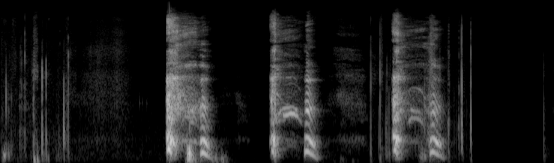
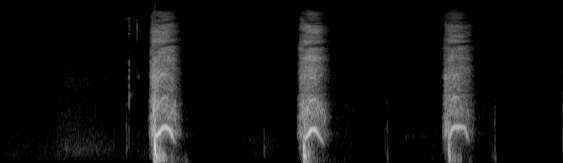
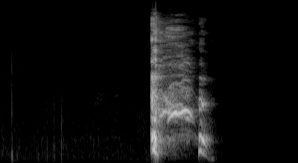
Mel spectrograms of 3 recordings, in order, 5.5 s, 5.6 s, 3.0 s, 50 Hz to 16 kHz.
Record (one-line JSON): {"three_cough_length": "5.5 s", "three_cough_amplitude": 32548, "three_cough_signal_mean_std_ratio": 0.3, "exhalation_length": "5.6 s", "exhalation_amplitude": 32768, "exhalation_signal_mean_std_ratio": 0.25, "cough_length": "3.0 s", "cough_amplitude": 31293, "cough_signal_mean_std_ratio": 0.3, "survey_phase": "beta (2021-08-13 to 2022-03-07)", "age": "45-64", "gender": "Female", "wearing_mask": "No", "symptom_none": true, "smoker_status": "Never smoked", "respiratory_condition_asthma": false, "respiratory_condition_other": false, "recruitment_source": "REACT", "submission_delay": "3 days", "covid_test_result": "Negative", "covid_test_method": "RT-qPCR"}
